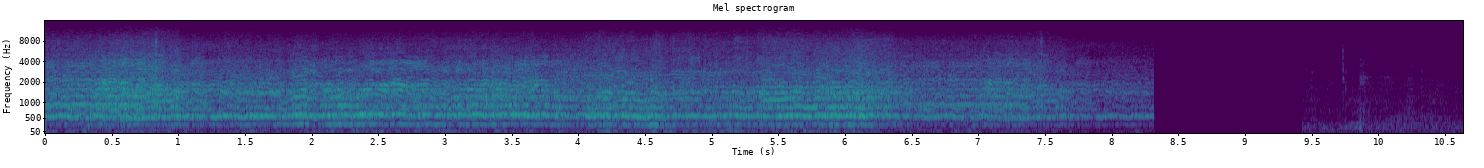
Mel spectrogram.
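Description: Honeybees buzzing en masse on a hive frame: a dense, steady hum that cuts off suddenly about eight seconds in.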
